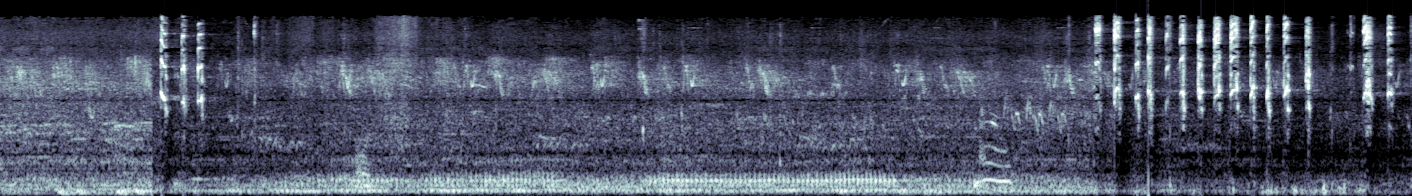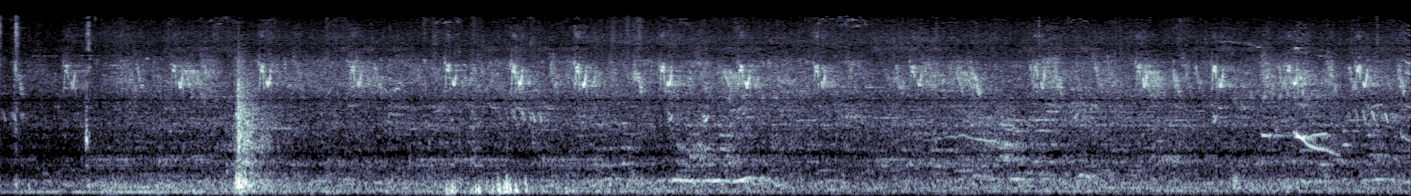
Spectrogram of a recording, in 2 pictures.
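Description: Outdoor ambience of birds chirping steadily, with a low engine-like rumble in roughly the first ten seconds. About eleven seconds in there is a quick run of about a dozen loud clicks.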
